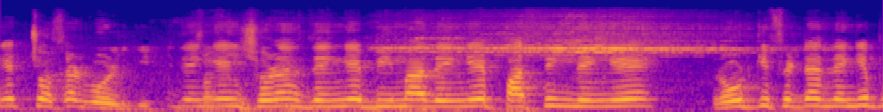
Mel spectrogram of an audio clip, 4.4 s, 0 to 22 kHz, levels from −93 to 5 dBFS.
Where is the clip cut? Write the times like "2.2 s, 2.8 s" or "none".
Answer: 1.0 s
